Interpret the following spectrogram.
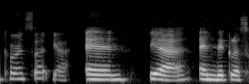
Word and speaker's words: Corenswet: Is that how you pronounce his last Mm-hmm. name? Corn sweat.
